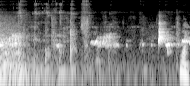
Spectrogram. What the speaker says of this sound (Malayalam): ഇതാണ് ടർക്കി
